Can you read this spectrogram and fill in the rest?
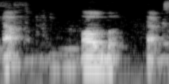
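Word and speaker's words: f(x): for X months to I want to talk about how to say this cuz you're going to see this a lot F bracket X the way that you say it out loud is f of X that's that's how you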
